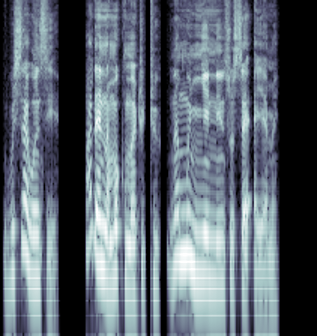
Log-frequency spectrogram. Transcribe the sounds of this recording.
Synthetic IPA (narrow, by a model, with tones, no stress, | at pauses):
o˨bu˨sa˦˨wɔ̃˦n̩˦sḭ˨ɛ̰˨ | a˦dɪ˦n̩˦nã˨mʊ̃˦kʰʊ˨mã˦tʰu˦tʰu˦nã˦mʊ̃˦ɲ̩˨ɲɛ̃˦n̩ː˦ĩ˦n̩˦sʊ˦sɛ˦ʔɛ̰˨jɛ̰˨mɪ̃˦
